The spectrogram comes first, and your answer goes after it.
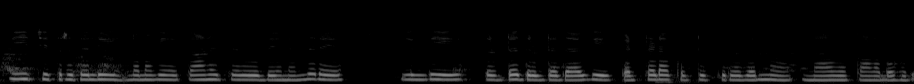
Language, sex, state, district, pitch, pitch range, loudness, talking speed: Kannada, female, Karnataka, Mysore, 215 Hz, 200-225 Hz, -43 LUFS, 85 wpm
